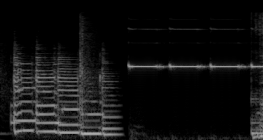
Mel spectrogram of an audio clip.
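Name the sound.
smoke detector alarm beeping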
